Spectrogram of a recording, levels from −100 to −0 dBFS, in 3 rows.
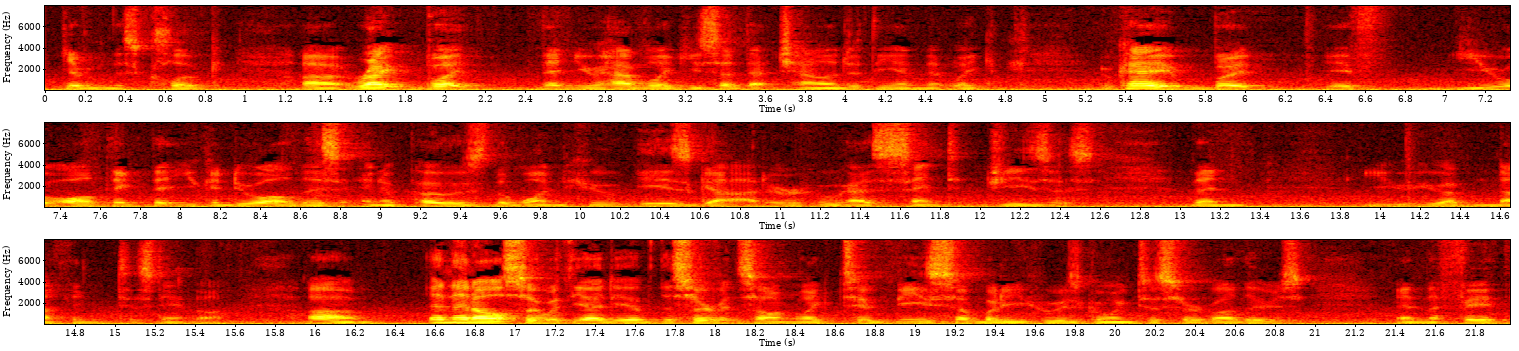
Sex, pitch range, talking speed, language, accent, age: male, 90-110 Hz, 210 wpm, English, American, 30-49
